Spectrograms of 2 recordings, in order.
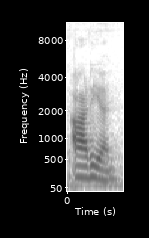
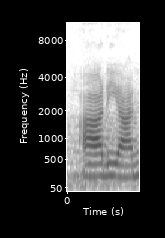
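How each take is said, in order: First: The unstressed vowel is reduced to a schwa. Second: The unstressed vowel is a full, unreduced vowel. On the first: The speaker calls it wrong. "很自然就念出一个 schwa" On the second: The speaker calls it right. "No schwa"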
